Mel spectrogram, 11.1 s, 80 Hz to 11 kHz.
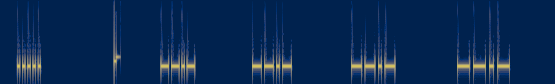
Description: Morse code, heard as a keyed tone, about 21 wpm, spaced as for 6 wpm, 700 Hz. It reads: 5 QQQQ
